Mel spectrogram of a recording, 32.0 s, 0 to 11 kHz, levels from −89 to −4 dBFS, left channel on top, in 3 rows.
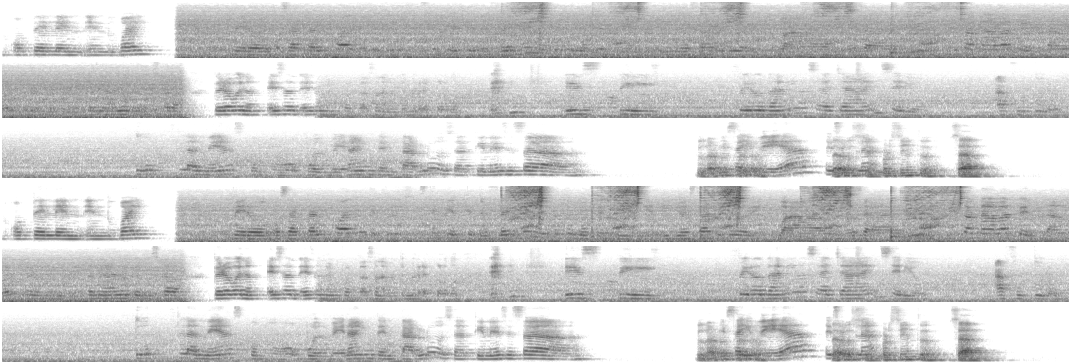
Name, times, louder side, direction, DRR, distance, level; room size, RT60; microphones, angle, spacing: voice 1, 0.0-1.5 2.3-17.3 18.0-20.0 20.6-21.4 22.7-27.2 28.5-30.2, right 3 dB, 50° right, 0.7 m, -44 dB
sound 1, 1.7-12.5, left 1 dB, 40° left, 0.8 m, -40 dB
Cutlery silverware, 5.0-5.5 5.9-6.4 7.0-7.4 8.0-8.5 8.9-9.7, right 12 dB, 70° right, 0.3 m, -31 dB
sound 2, 13.8-25.5, equal, 10° right, 1.0 m, -48 dB
voice 2, 28.3-29.0 29.6-31.1, equal, 85° right, 1.3 m, -39 dB
3.8 x 3.1 x 2.7 m
head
